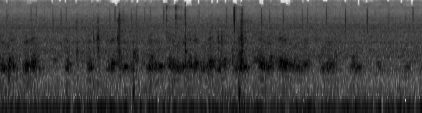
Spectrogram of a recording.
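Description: Chickens in Minecraft cluck in soft, scattered bursts over a steady low background hum, fairly quiet and repeated throughout.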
